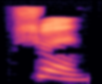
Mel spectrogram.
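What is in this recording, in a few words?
"Shùn", Chinese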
